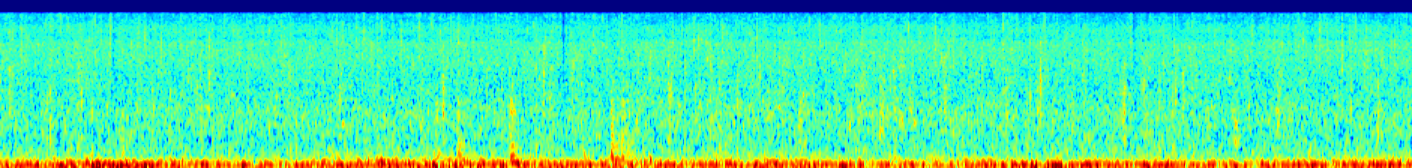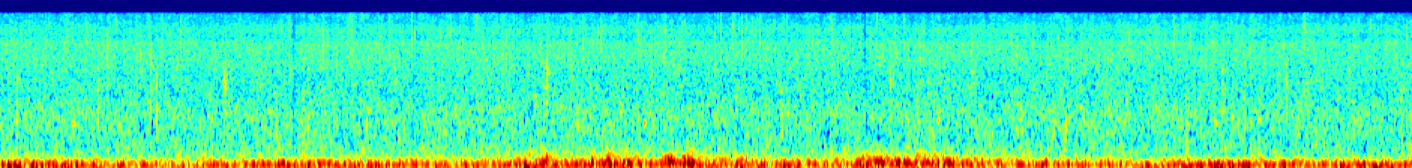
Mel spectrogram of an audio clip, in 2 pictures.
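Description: Flames roar and crackle from a burning car.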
